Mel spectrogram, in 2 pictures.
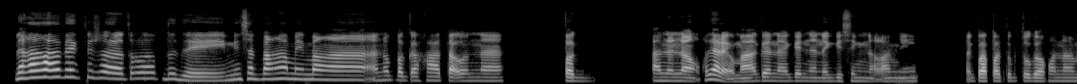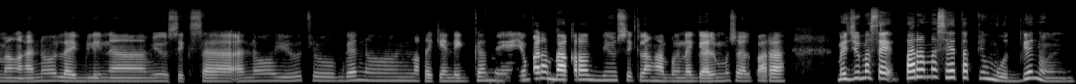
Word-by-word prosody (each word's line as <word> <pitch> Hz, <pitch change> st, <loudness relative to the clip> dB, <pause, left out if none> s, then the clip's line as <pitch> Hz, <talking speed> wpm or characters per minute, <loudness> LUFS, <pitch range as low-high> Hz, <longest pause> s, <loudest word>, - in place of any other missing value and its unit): Nakakaapekto 330 Hz, +3 st, +3 dB
siya 270 Hz, -4 st, -1 dB
through 270 Hz, +1 st, -8 dB
out -, -, -39 dB
the 250 Hz, +1 st, -8 dB
day. 180 Hz, -4 st, -2 dB
Minsan 240 Hz, +2 st, -6 dB
pa 245 Hz, -, +3 dB
nga 265 Hz, +2 st, -1 dB
may 245 Hz, -2 st, -5 dB
mga 225 Hz, -2 st, -1 dB, 0.4 s
ano, 205 Hz, +2 st, -8 dB
pagkakataon 185 Hz, -3 st, -4 dB
na, 170 Hz, 0 st, -3 dB, 0.7 s
pag-ano 165 Hz, +1 st, -6 dB
na, 155 Hz, -3 st, +2 dB
kunyari 220 Hz, -, +4 dB
umaga 150 Hz, +6 st, 0 dB
na 160 Hz, -2 st, -4 dB
ganyan 160 Hz, -2 st, -5 dB
nagising 155 Hz, +1 st, -6 dB
na 140 Hz, -, -8 dB
kami. 150 Hz, +1 st, -12 dB, 0.5 s
Nagpapatugtog 160 Hz, 0 st, -3 dB
ako 160 Hz, -, -10 dB
ng 155 Hz, 0 st, -8 dB
mga 150 Hz, -1 st, -3 dB
ano, 170 Hz, +2 st, -8 dB
lively 155 Hz, -1 st, -2 dB
na 150 Hz, 0 st, -2 dB
music 155 Hz, -1 st, -7 dB
sa 150 Hz, -2 st, -1 dB
ano, 160 Hz, +3 st, -10 dB
YouTube 175 Hz, 0 st, -12 dB
gano'n, 180 Hz, -2 st, -7 dB
makikinig 155 Hz, -1 st, -4 dB
kami. 185 Hz, -2 st, -6 dB, 0.2 s
Yung 215 Hz, -, -3 dB
parang 270 Hz, -1 st, +7 dB
background 225 Hz, -1 st, +7 dB
music 200 Hz, -2 st, -2 dB
lang 175 Hz, -1 st, +1 dB
habang 155 Hz, -1 st, -3 dB
nag-aalmusal 160 Hz, +3 st, +2 dB
para 165 Hz, -1 st, +2 dB, 0.6 s
medyo 255 Hz, +3 st, +5 dB
mase 285 Hz, -4 st, +7 dB
para 315 Hz, +4 st, +9 dB
ma 355 Hz, -1 st, +2 dB
set-up 320 Hz, -1 st, +4 dB
yung 275 Hz, -3 st, -3 dB
mood, 165 Hz, -5 st, -8 dB
ganun. 150 Hz, -, -3 dB
175 Hz, 150 wpm, -24 LUFS, 155-225 Hz, 0.7 s, para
